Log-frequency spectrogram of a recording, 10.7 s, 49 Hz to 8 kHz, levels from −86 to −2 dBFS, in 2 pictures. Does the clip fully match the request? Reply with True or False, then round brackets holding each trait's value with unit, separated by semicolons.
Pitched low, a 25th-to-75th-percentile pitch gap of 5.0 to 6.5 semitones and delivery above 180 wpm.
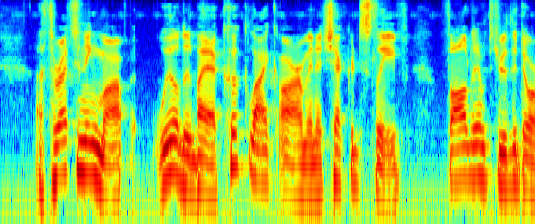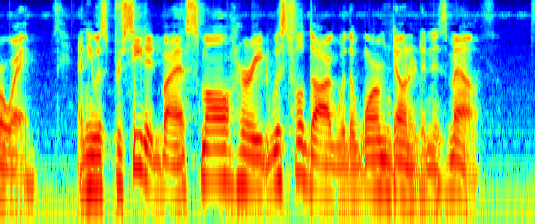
True (115 Hz; 5.4 semitones; 190 wpm)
